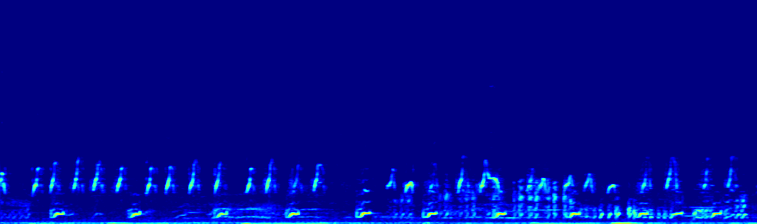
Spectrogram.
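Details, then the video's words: White-breasted Waterhen (srimbok, truwok, ruak-ruak) call used to lure wild waterhens: hooked mid-pitched notes repeated about every half second, with sharper higher clicks above and a low steady hum underneath. "pikat burung srimbok mbok / truwok cara pikat ruak ruak liar"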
